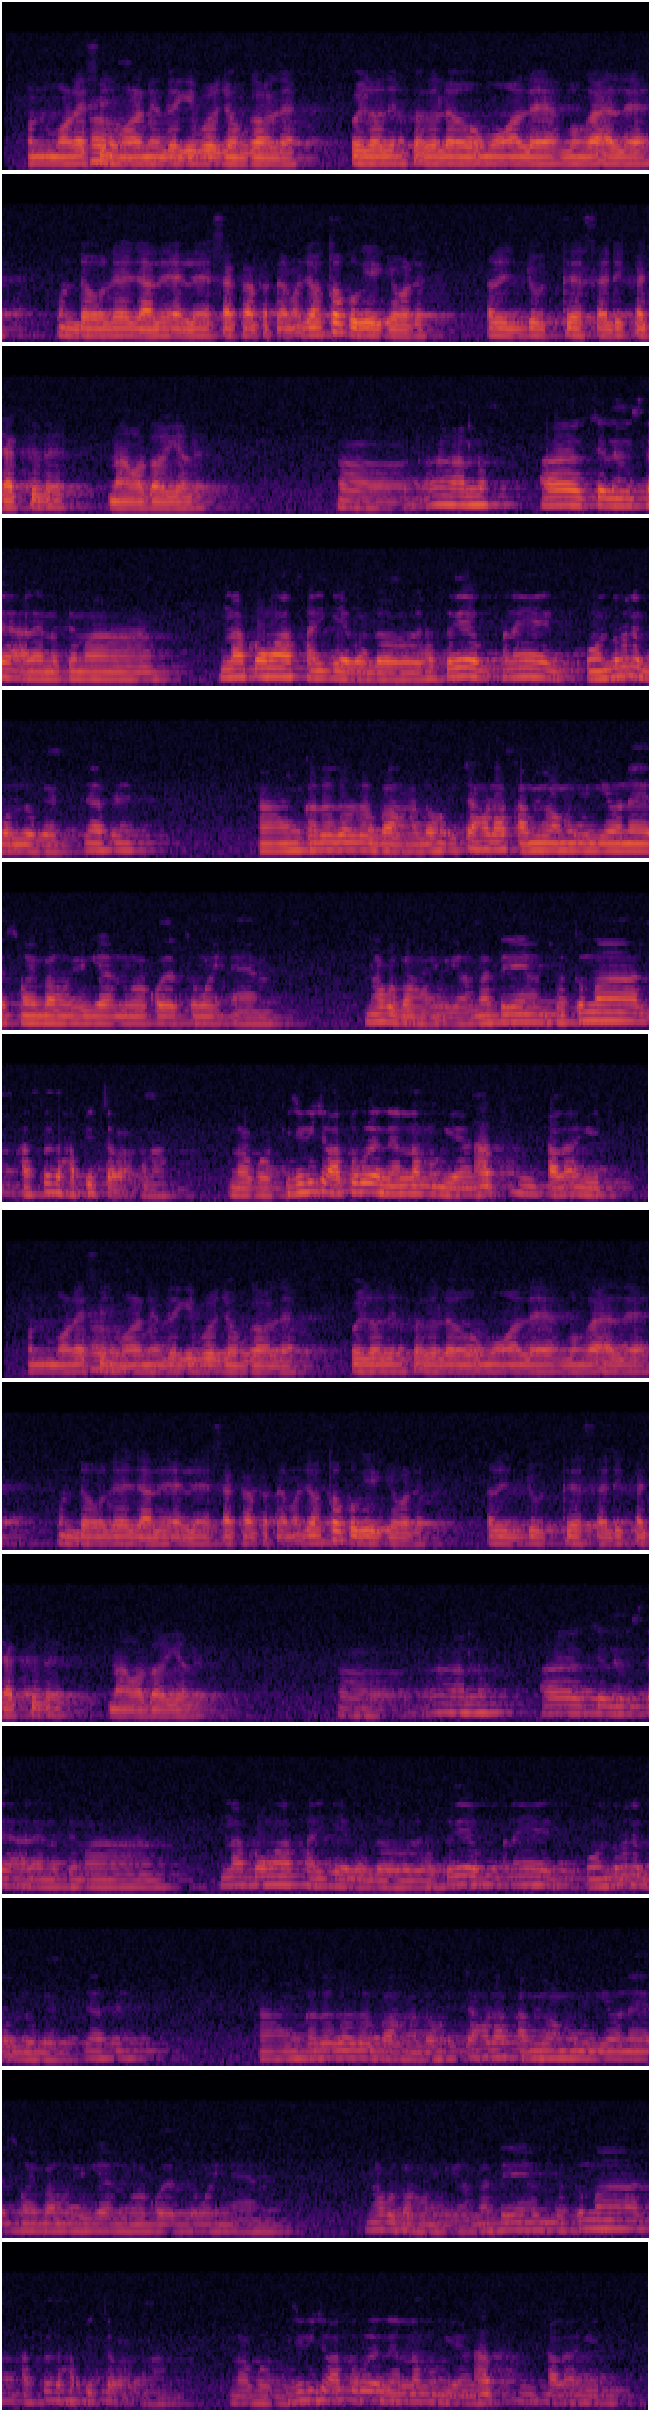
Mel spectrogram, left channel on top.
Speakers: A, on the left; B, on the left.
A: ᱢᱚᱬᱮ
B: ᱦᱳᱭ
A: ᱥᱤᱧ ᱢᱚᱬᱮ ᱧᱤᱫᱟᱹ ᱜᱤ ᱵᱚᱞ ᱡᱚᱢ ᱠᱚ ᱮᱢᱟ ᱞᱮᱭᱟ, ᱯᱳᱭᱞᱳ ᱫᱤᱱ ᱠᱷᱚᱡ ᱫᱚᱞᱮ ᱩᱢᱩᱜ ᱟᱞᱮ ᱵᱚᱸᱜᱟᱭᱟᱞᱮ ᱠᱷᱰᱟᱹᱣᱞᱮ ᱡᱟᱞᱮᱭᱟᱞᱮ ᱥᱟᱠᱨᱟᱛ <unintelligible> ᱡᱚᱛᱚ ᱠᱚᱜᱤ ᱮᱠᱮᱱ ᱵᱟᱨᱮ ᱟᱹᱰᱤ ᱡᱩᱛ ᱛᱮ ᱥᱮ ᱟᱹᱰᱤ ᱠᱟᱡᱟᱠ ᱛᱮᱞᱮ ᱱᱟᱣᱟᱛᱟᱣ ᱜᱮᱭᱟ ᱞᱮ
B: ᱦᱳ <unintelligible> ᱟᱨ ᱪᱮᱫ ᱞᱟᱹᱭ ᱢᱮᱥᱮ ᱟᱞᱮ ᱱᱚᱛᱮ ᱢᱟ ᱚᱱᱟ ᱠᱚᱢᱟ ᱥᱟᱨᱤ ᱜᱮ ᱵᱟᱸᱫᱚ ᱡᱚᱛ ᱜᱮ ᱢᱟᱱᱮ ᱵᱚᱱᱫ ᱢᱟᱱᱮ ᱵᱚᱱᱫ ᱜᱮ ᱪᱮᱫᱟᱜ ᱥᱮ ᱚᱝᱠᱟ ᱛᱮᱫᱚ ᱟᱫᱚ ᱵᱟᱝ ᱟᱫᱚ ᱮᱴᱟᱜ ᱦᱚᱲᱟᱜ ᱠᱟᱹᱢᱤ ᱵᱟᱝ ᱦᱩᱭᱩᱜ ᱜᱮᱭᱟ ᱢᱟᱱᱮ ᱥᱚᱢᱚᱭ ᱵᱟᱝ ᱦᱩᱭᱩᱜ ᱜᱮᱭᱟ ᱱᱚᱣᱟ ᱠᱚᱨᱮ ᱥᱚᱢᱚᱭ ᱮᱢ ᱚᱱᱟ ᱠᱚ ᱵᱟᱝ ᱦᱩᱭᱩᱜ ᱜᱮᱭᱟ ᱚᱱᱟᱛᱮ ᱡᱷᱚᱛᱚ ᱢᱟ ᱟᱥᱛᱮ ᱟᱥᱛᱮ ᱦᱟᱹᱯᱤᱫ ᱪᱟᱞᱟᱜ ᱠᱟᱱᱟ ᱚᱱᱟ ᱠᱚ ᱠᱤᱪᱷᱩ ᱠᱤᱪᱷᱩ ᱛᱳᱜᱳᱭ ᱱᱮᱞ ᱧᱟᱢᱚᱜ ᱜᱮᱭᱟ
A: ᱟᱪᱪᱷᱟ ᱟᱨ
B: ᱪᱟᱞᱟᱜ ᱜᱮᱭᱟ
